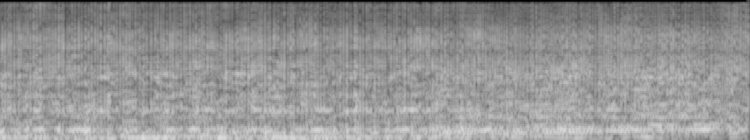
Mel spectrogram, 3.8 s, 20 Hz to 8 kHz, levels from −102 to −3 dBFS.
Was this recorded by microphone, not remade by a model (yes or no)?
no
